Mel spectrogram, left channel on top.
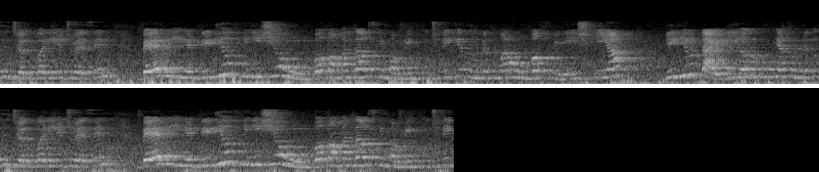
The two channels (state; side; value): drops out; right; at 4.5 s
